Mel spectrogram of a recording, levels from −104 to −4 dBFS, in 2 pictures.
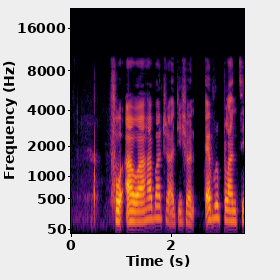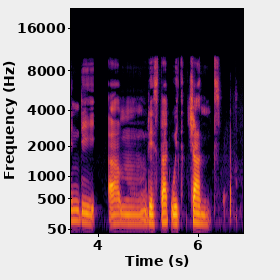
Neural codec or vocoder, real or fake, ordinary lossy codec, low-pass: none; real; none; 9.9 kHz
